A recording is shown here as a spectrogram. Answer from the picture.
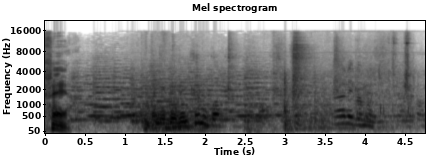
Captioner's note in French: audio parlé en français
